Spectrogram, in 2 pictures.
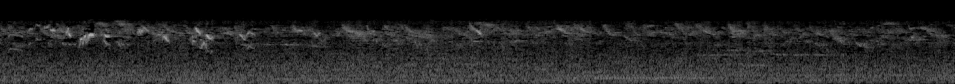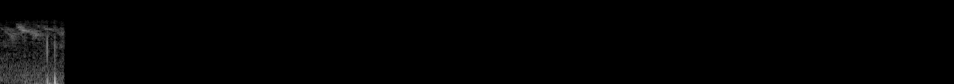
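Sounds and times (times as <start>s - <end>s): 
white-eye singing: 0.0s - 10.0s.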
